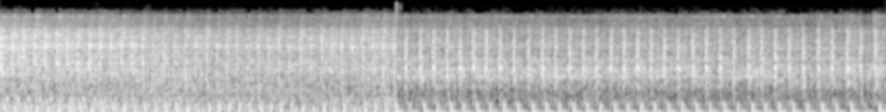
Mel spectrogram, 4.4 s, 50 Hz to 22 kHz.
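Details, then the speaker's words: Fuel-injected Kawasaki KX250F four-stroke dirt bike after replacing the clogged fuel pump filter strainer that caused lean bogging and backfiring: even quick thumping pulses, no stumbles, pops or hunting; normal smooth idle. "It's amazing how smoothly it idles now, just because of this $9 part."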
